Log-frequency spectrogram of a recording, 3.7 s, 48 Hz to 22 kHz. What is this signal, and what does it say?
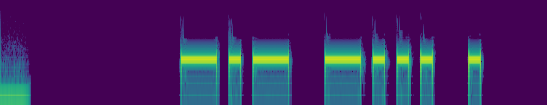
Morse code, heard as a keyed tone, about 15 wpm, 700 Hz. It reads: KBE
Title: USA Call Sign Postfixes - 3 Letters 15wpm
